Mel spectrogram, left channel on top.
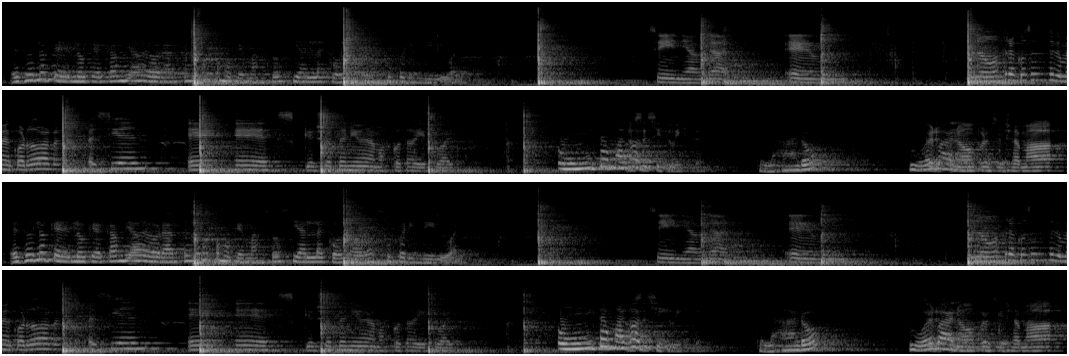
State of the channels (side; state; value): both; normal; correlation 0.72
